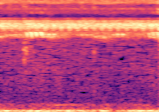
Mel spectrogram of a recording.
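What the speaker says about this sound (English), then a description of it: "I didn't know the purpose of the cicada or the cricket for at night." Crickets or cicadas chirp at night in a steady high-pitched trill that holds constant throughout, fairly faint, over a low rumbling background and with no voices.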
